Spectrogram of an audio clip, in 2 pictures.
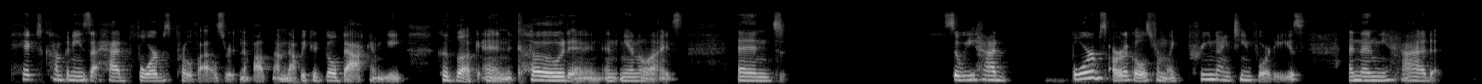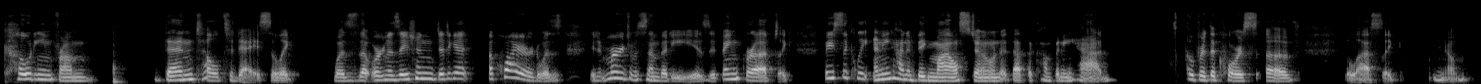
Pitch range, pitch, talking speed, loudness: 170-240 Hz, 200 Hz, 160 wpm, -25 LUFS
